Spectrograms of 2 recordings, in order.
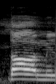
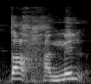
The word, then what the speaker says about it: تحمل: ربنا ولا تحمل، ہا تا ہا زبر تح، تامل نہیں، یہاں بھی لوگ غلط تلفظ پڑھتے ہیں، یہ دائرہ دیکھ رہے ہیں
